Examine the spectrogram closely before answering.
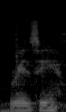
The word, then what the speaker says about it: Rizzi: My vote for head coach rhymes with fizzy. Rizzy.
